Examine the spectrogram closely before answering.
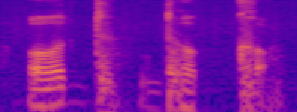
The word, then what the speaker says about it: অধ্যক্ষ: বছরে আসছিল তো দেখো এখানে প্রথমে অ আছে এরপরে জ ফল আছে সুতরাং অ এর উচ্চারণ আর অ থাকবে না ও এর মত হয়ে যাবে অধ্যক্ষ হ্যাঁ তাহলে এখানে অ এর উচ্চারণ ও হয়ে গেল অধ্যক্ষ এরপরে দেখো গ এর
